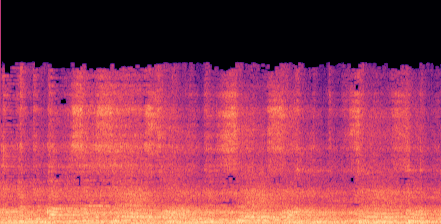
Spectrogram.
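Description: Live pop concert music: a band playing with sung vocals, heard from the audience seats of a large arena.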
